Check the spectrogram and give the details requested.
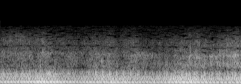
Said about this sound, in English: As Jim approaches his camp, a fast plane roars over his head.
